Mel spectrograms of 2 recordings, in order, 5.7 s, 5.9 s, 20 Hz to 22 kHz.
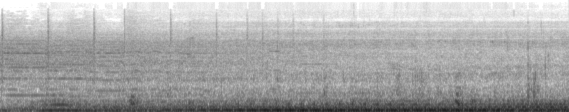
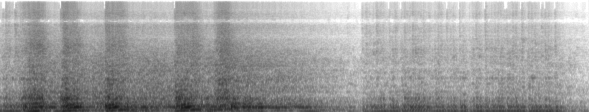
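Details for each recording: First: Ford LTD/Fairlane exhaust after the blown-out old muffler was replaced with a new DIY-welded Kuluin muffler. Deep V8 burble rises with revs, with no rattles, blows or ticking. The new muffler sounds good but slightly hollow until it carbons up and deepens. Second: Throttle blips after new mufflers went on: the exhaust note is soft, puffy and fluffy rather than crisp, coming from holes in the front resonator, which will be welded up; running rich with the airflow meter disconnected.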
